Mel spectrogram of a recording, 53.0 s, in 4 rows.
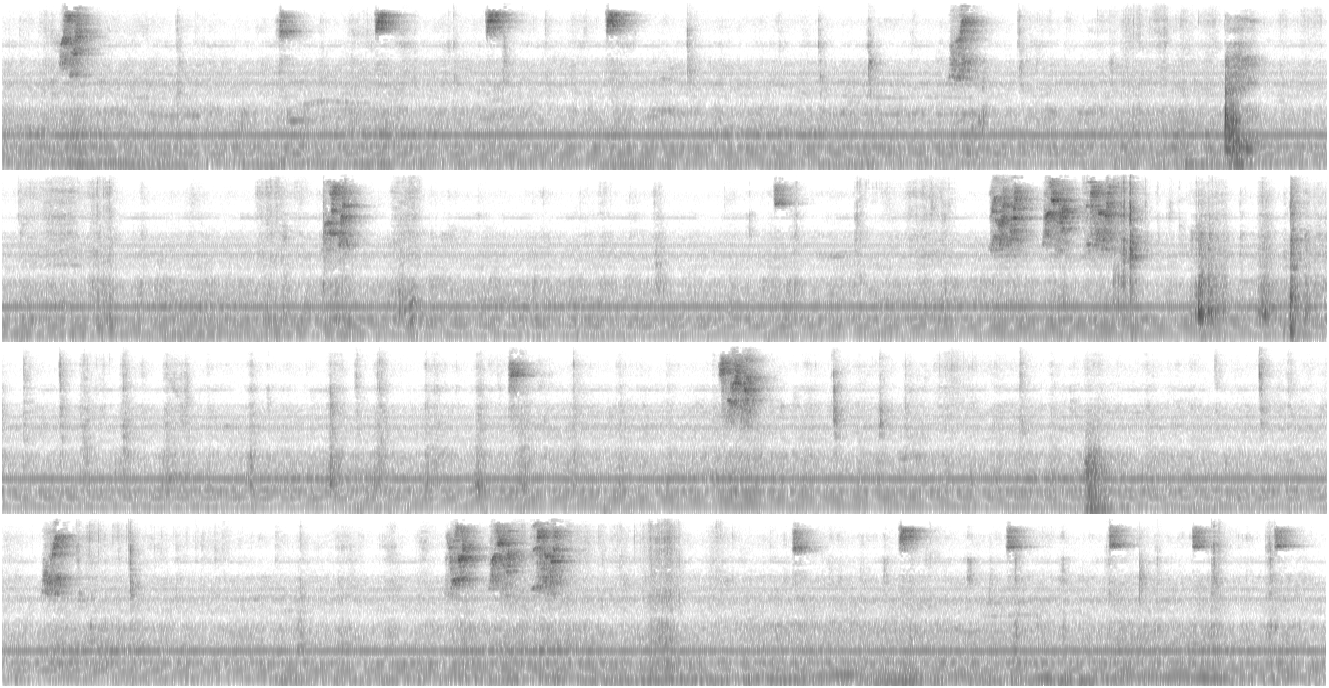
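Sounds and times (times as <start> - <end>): faint steady hum: 0.0 - 52.9
crunching crispy food: 34.5 - 44.2, 44.9 - 52.6.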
